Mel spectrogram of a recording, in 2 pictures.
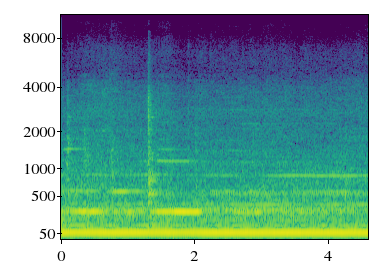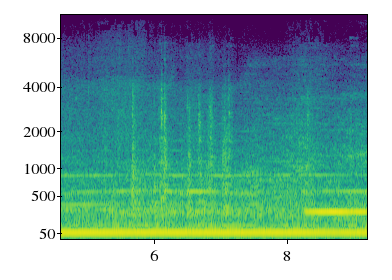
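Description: Hitachi Zaxis 110 excavator's diesel engine running steadily, heard from the operator's cab, with a hydraulic whine that swells in short spells as the boom swings and the bucket is lowered. A few sharp clanks and rattles come a little past the middle.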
